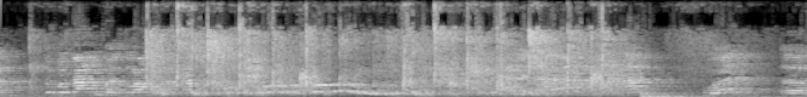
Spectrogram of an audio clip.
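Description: Students in a classroom clap for a group during an Islamic jurisprudence (fikih) lesson, a moderately loud burst of scattered clapping and taps with voices mixed in throughout.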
